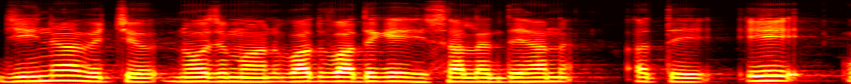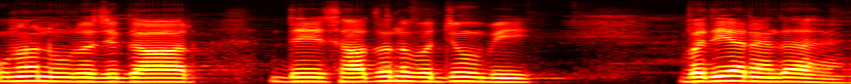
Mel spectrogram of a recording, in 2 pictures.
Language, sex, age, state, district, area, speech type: Punjabi, male, 18-30, Punjab, Fatehgarh Sahib, rural, spontaneous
